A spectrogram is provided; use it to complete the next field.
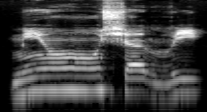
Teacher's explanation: you will hide the sound of Noon as it is Ikhfa. So we say Min Sharri.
